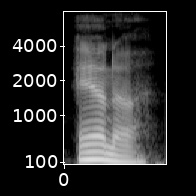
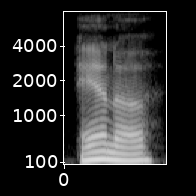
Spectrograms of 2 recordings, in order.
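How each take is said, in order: First: The word is said smoothly as in everyday speech. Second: The word is said smoothly as in everyday speech.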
